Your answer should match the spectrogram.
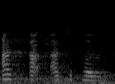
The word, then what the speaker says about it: octopode: It's technically phonetically speaking, fun fact, it's based out of Greek, so we say octopode, not octopus or octopi.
